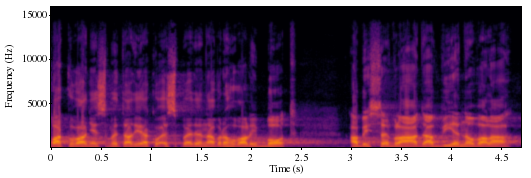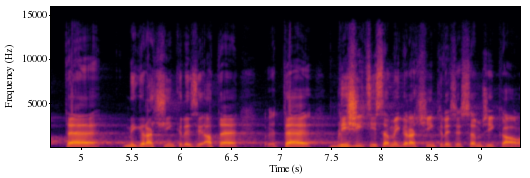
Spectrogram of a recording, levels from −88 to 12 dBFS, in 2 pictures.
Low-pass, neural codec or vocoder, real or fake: 14.4 kHz; none; real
